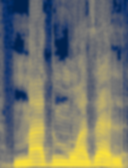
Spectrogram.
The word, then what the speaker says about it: Mademoiselle: Mademoiselle, la E que viene después de la D, no se pronuncia.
